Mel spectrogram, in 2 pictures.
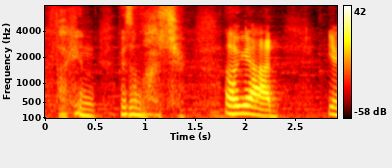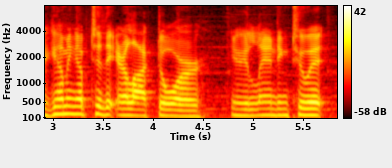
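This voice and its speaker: A woman's voice: low voice, steady tone, normal speed, a little mellow. A woman narrating a tabletop horror game as game master in an informal, sweary way. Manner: profane, informal.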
